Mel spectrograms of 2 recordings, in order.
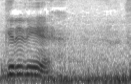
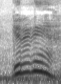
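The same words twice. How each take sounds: First: Slow, softer, each word weighted; slow and emphatic. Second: Said in the usual way. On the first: Shown as a demonstration. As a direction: press it home slowly.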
